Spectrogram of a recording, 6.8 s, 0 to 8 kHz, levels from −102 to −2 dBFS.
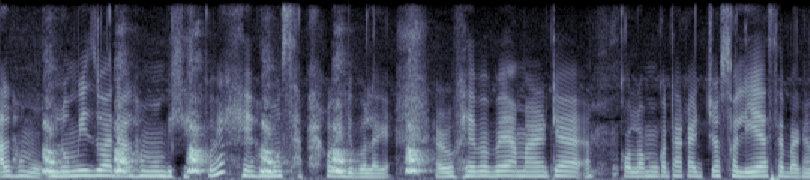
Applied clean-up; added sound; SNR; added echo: none; Bark; 0 dB; none.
